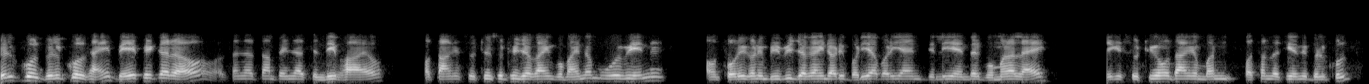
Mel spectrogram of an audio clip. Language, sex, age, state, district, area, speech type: Sindhi, male, 45-60, Delhi, South Delhi, urban, conversation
